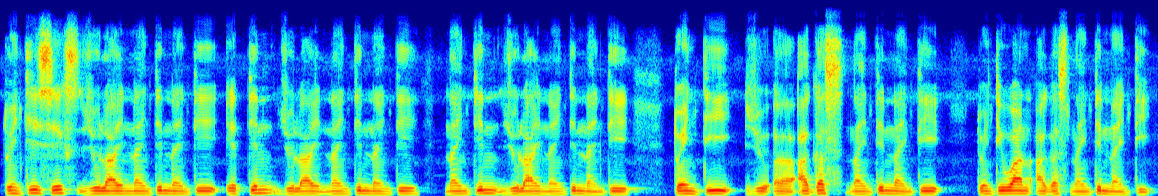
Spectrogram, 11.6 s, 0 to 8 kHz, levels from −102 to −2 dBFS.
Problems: background conversations at intervals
